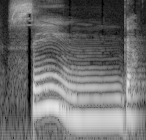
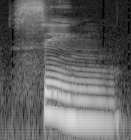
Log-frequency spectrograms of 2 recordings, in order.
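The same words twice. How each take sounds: First: The ng ends with an added g sound. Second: The ng is held with no g sound. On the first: The speaker calls it wrong. "You don't want sing" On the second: The speaker calls it right. "you want sing"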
